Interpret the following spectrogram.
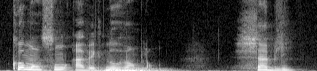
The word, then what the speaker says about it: Chablis: Chablis, Chablis, le S est silencieux. Chablis.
